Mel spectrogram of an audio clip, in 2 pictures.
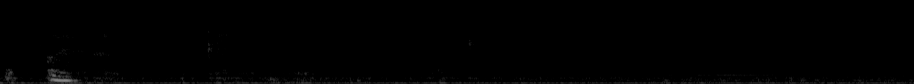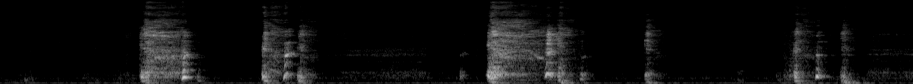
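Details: Sudden-onset nonstop coughing fit that kept worsening, bringing tears and repeated position changes for comfort: long quiet stretch, then about six loud harsh coughs in close succession; prolonged coughing fit.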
